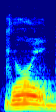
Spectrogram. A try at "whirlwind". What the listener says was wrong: There is no D. Whirl. Whirlwind.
